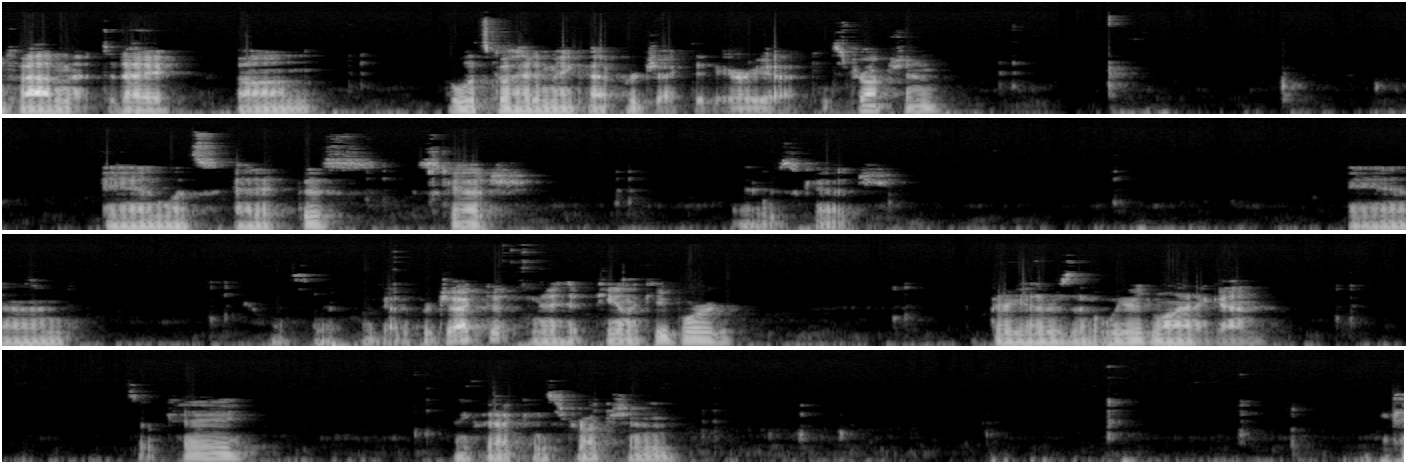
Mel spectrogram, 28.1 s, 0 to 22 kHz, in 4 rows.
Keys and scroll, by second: 15.9 Escape, 16.9 p.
